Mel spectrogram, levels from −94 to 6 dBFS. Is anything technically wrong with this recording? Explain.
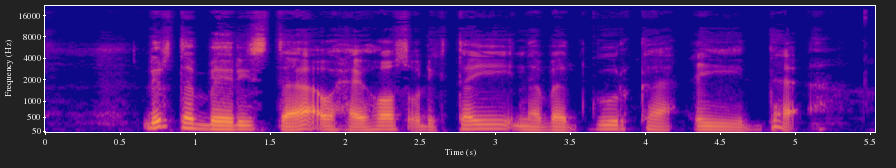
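Yes. Generation loss runs through the whole speech clip, from start to end. The sound is swirly, smeared and hollow, with blurred consonant onsets, and the character points to AAC-LC at around 96 kbit/s. The likely cause is roughly seven rounds of decoding and re-encoding, each quantising on a shifted frame grid so errors pile up. A spectrogram shows flickering holes between harmonics, smeared transients, and nothing above 19.3 kHz. The waveform shows softened attack edges.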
